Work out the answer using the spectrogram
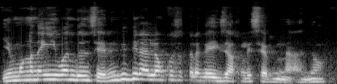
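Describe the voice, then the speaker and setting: A young man, a Filipino soldier, recounts a battle in a halting interview, calling his listener sir at nearly every pause. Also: high voice, expressive, dark tone. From Philippines. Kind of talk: conversational war story interview.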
